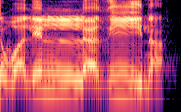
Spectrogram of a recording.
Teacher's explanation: پہلے لام کو دوسرے لام سے ملائیں گے کیونکہ دوسرا لام مشدد ہے، ذرا رک کر ادا کریں گے۔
